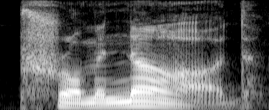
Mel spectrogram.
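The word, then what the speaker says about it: promenade: from his late night prominade. Um that's there's another pronunciation for that word prominard.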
